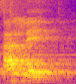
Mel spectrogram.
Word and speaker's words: aller: Aller. Aller não pronuncia o R e é um verbo.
